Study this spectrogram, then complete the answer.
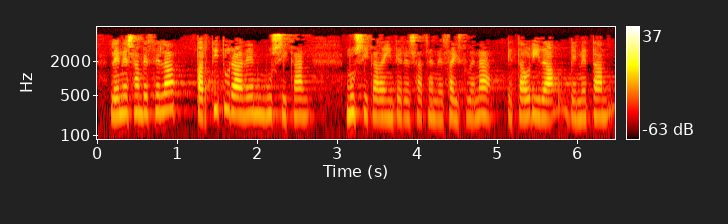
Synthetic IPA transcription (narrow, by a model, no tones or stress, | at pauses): le̞ːne̞sambe̞salapaɾt̪it̪uɾaɾe̞mːusikan | musikaðaint̪e̞ɾe̞sat͡se̞nd̪esajsue̞nae̞t̪ao̞ɾiðabe̞ne̞t̪an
